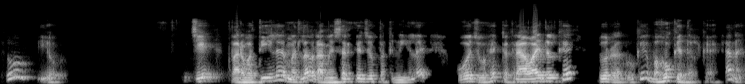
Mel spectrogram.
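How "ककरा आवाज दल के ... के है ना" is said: ordinary talk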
